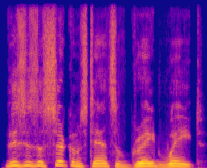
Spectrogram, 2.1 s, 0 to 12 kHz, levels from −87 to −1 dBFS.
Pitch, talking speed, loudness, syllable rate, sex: 180 Hz, 205 wpm, -17 LUFS, 5.1 syllables/s, male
